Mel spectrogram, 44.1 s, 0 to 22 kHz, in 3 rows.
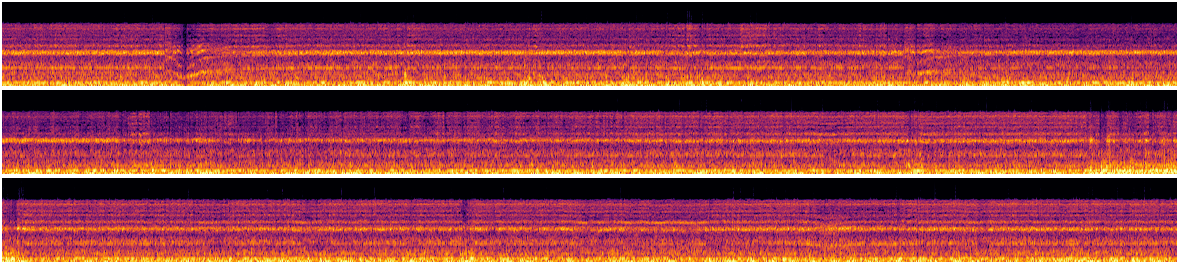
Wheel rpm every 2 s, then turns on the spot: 230, 190, 230, 230, 230, 210, 210, 230, 230, 230, 230, 240, 240, 230, 230, 230, 230, 230, 230, 230, 230, 230.
none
